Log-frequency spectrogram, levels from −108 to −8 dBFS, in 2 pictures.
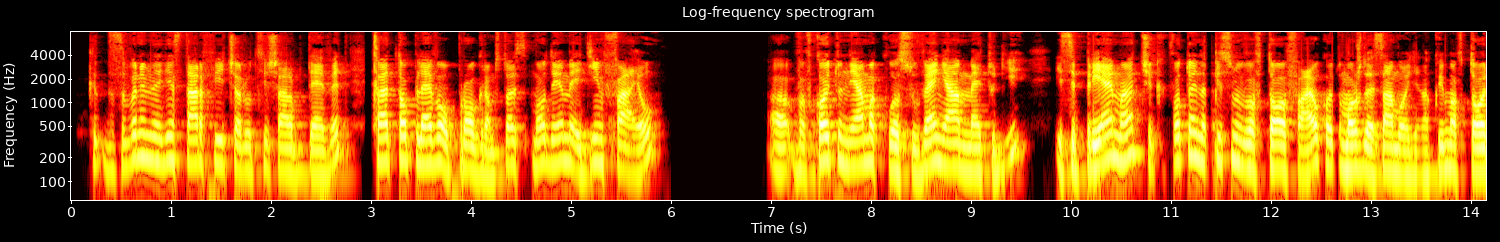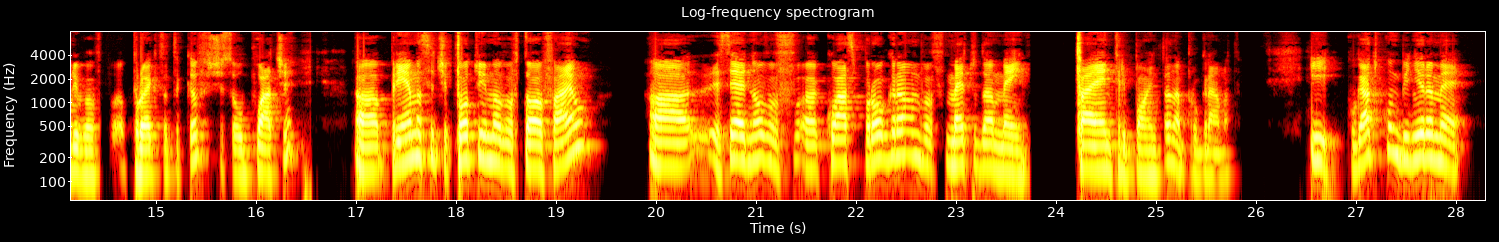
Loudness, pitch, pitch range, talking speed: -20 LUFS, 160 Hz, 135-185 Hz, 165 wpm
